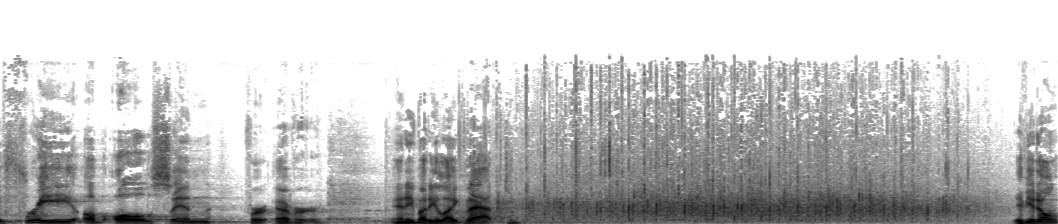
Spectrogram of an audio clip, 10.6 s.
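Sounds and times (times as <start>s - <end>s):
speech: 0.0s - 5.4s, 10.2s - 10.5s
audience clapping: 3.8s - 10.3s.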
